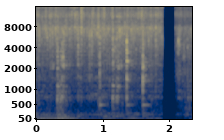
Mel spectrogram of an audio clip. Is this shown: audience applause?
no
